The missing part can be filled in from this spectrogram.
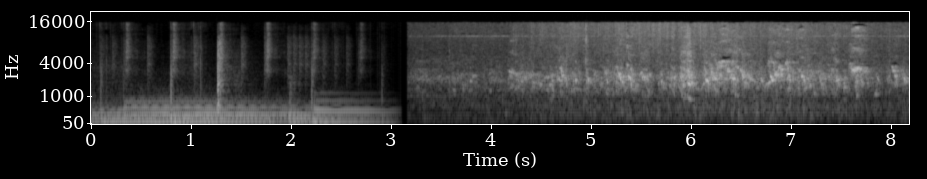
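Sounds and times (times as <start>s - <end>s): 
tonal music: 0.0s - 3.1s
thousands of broiler chickens clucking and chirping in a barn: 3.2s - 8.1s.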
